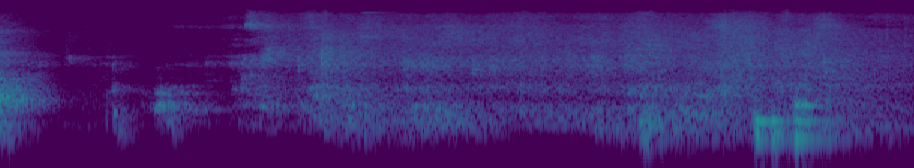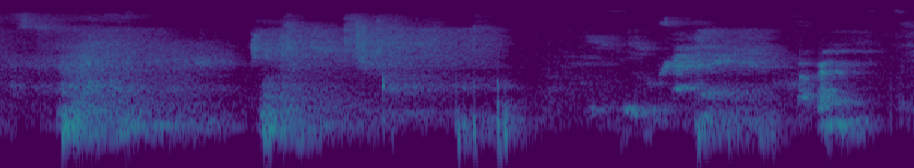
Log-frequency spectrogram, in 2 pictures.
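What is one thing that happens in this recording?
Footsteps move softly across a floor.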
